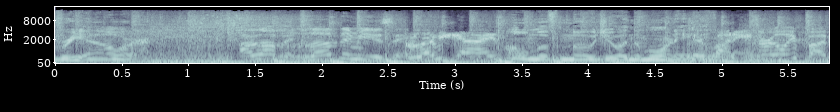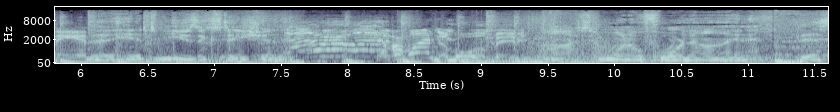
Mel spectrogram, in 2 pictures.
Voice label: english american radio imaging

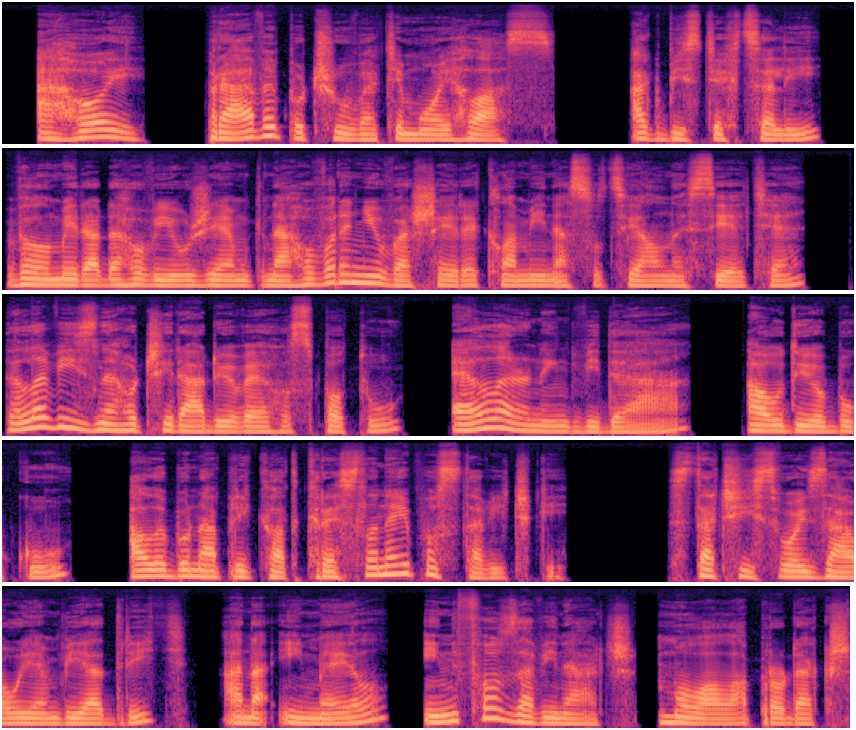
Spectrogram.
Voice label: slovak narration

